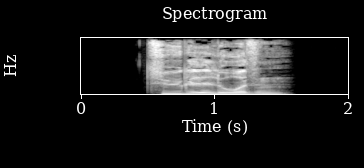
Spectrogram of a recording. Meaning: inflection of zügellos: 1. strong genitive masculine/neuter singular 2. weak/mixed genitive/dative all-gender singular 3. strong/weak/mixed accusative masculine singular 4. strong dative plural
- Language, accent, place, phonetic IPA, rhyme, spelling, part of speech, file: German, Germany, Berlin, [ˈt͡syːɡl̩ˌloːzn̩], -yːɡl̩loːzn̩, zügellosen, adjective, De-zügellosen.ogg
